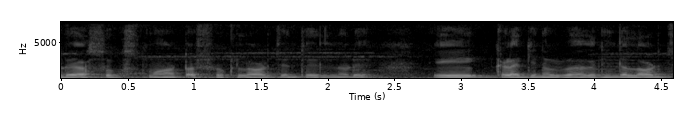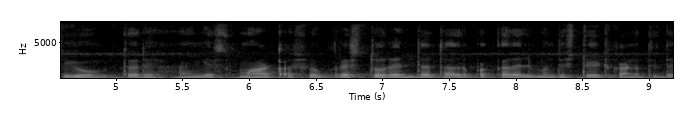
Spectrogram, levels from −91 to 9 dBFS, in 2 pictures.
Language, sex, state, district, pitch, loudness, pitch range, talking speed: Kannada, male, Karnataka, Shimoga, 125 Hz, -43 LUFS, 120-125 Hz, 155 wpm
